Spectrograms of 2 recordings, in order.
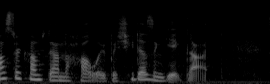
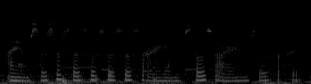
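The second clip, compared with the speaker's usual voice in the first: soft, repeated muttered apologies; hushed apology; 2 semitones lower, 8 dB quieter, faster than usual. Real, not acted. Streamer says sorry to chat after a mishap, hushed. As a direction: shrink down into quiet, repetitive apologizing.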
